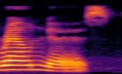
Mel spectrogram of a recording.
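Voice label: "ground noise", English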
